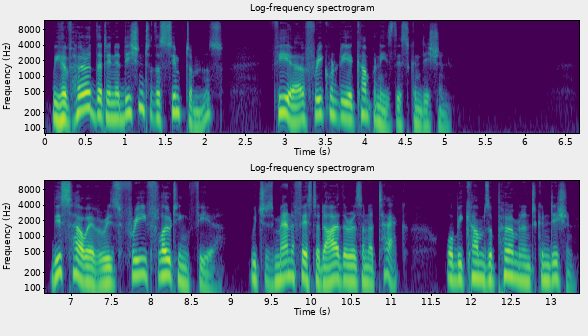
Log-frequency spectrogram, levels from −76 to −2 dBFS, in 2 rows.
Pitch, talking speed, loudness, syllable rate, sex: 145 Hz, 145 wpm, -19 LUFS, 5.5 syllables/s, male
